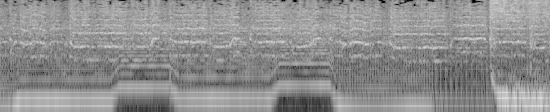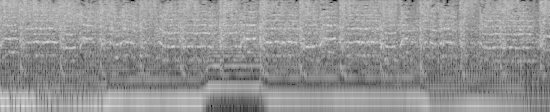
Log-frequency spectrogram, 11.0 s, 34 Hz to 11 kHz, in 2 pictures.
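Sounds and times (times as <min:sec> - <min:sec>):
hardstyle electronic dance music: 0:00.1 - 0:11.0
deep synth bass sliding in pitch: 0:04.9 - 0:08.4.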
